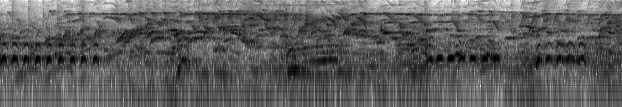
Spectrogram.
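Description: Several caged white-rumped shamas (murai batu) singing at once in competition: a dense, loud tangle of overlapping whistles, quick chirps and trills, with a fast repeated low trill at the start and again near the end.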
